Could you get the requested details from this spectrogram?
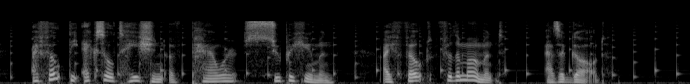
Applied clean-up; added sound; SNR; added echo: none; Ringtone; 20 dB; none.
